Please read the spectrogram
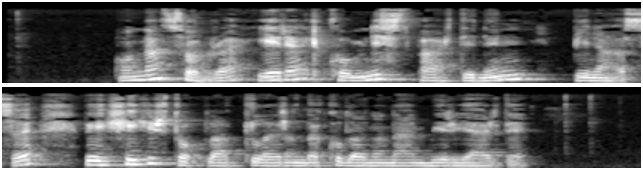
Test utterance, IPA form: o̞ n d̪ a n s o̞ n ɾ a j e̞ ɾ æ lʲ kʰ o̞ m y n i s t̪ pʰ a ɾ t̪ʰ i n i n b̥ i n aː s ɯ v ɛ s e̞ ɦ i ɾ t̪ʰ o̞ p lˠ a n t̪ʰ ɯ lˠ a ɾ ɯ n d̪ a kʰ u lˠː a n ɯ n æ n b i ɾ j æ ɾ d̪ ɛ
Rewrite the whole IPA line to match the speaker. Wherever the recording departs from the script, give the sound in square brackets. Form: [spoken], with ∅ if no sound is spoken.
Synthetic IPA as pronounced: o̞ n d̪ a n s o̞ n ɾ a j e̞ ɾ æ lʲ kʰ o̞ m y n i s t̪ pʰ a ɾ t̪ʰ i n i n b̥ i n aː s ɯ v ɛ [ʃ] e̞ ɦ i ɾ t̪ʰ o̞ p lˠ a n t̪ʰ ɯ lˠ a ɾ ɯ n d̪ a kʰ u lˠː a n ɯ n [a] n b i ɾ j æ ɾ d̪ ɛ

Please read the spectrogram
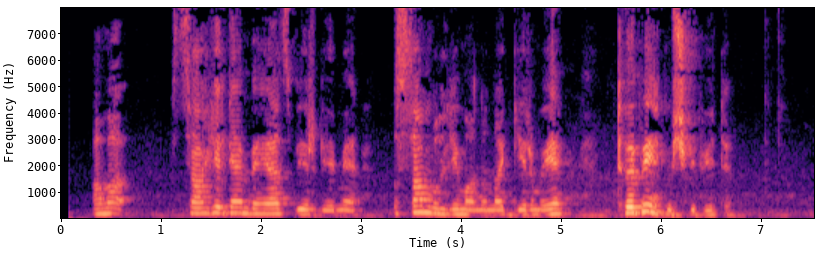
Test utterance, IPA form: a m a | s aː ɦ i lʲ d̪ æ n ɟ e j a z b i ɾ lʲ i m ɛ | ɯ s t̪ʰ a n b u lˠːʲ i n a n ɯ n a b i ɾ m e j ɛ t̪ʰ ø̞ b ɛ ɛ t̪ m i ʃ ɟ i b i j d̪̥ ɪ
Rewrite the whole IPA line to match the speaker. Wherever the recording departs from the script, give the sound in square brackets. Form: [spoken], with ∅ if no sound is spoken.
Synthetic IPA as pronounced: a m a | s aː ɦ i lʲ d̪ æ n [b] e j a z b i ɾ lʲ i m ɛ | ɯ s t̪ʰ a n b u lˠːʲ i [m] a n ɯ n a [ɟ] i ɾ m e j ɛ t̪ʰ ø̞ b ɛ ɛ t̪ m i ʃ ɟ i b i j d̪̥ ɪ

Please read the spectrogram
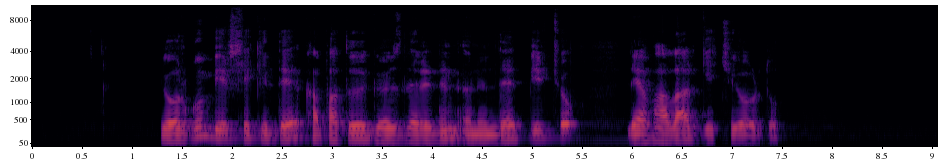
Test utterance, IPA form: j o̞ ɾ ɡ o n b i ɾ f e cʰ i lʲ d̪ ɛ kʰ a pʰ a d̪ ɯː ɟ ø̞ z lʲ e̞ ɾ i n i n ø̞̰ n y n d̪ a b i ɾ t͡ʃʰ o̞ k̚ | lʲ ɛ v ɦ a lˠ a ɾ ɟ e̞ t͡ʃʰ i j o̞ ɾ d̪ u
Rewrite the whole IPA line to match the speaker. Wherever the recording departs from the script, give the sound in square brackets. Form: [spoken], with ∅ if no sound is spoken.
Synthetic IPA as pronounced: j o̞ ɾ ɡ [u] n b i ɾ [ʃ] e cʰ i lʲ d̪ ɛ kʰ a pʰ a d̪ ɯː ɟ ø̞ z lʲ e̞ ɾ i n i n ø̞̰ n y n d̪ [ɛ] b i ɾ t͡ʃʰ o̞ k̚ | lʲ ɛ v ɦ a lˠ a ɾ ɟ e̞ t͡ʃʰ i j o̞ ɾ d̪ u

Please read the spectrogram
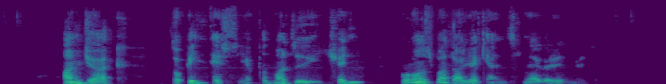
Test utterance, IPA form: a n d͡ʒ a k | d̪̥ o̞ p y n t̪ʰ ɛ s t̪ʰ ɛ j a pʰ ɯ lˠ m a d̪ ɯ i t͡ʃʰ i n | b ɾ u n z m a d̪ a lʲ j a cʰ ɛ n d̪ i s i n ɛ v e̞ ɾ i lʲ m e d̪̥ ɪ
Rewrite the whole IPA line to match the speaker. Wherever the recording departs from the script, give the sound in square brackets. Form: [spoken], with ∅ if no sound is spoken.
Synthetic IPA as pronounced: a n d͡ʒ a k | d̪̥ o̞ p [i] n t̪ʰ ɛ s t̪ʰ [i] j a pʰ ɯ lˠ m a d̪ [ɯː] i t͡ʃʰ i n | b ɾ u n z m a d̪ a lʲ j a cʰ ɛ n d̪ i s i n ɛ v e̞ ɾ i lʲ m e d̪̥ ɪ

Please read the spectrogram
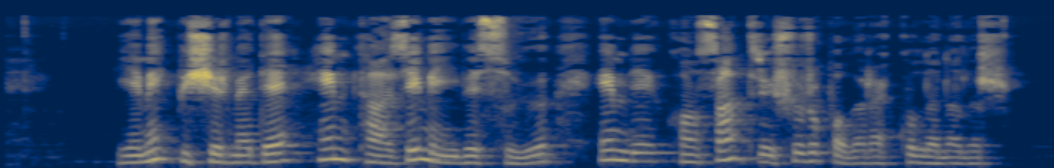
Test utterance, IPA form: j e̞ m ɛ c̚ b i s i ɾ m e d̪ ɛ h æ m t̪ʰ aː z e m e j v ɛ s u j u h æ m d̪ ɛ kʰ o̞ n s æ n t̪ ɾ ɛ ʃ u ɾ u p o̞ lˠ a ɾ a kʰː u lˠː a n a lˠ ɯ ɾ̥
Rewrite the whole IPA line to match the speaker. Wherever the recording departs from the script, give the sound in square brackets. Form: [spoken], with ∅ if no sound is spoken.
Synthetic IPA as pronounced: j e̞ m ɛ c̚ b i [ʃ] i ɾ m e d̪ ɛ h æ m t̪ʰ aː z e m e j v ɛ s u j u h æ m d̪ ɛ kʰ o̞ n s [a] n t̪ ɾ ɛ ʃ u ɾ u p o̞ lˠ a ɾ a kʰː u lˠː a n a lˠ ɯ ɾ̥

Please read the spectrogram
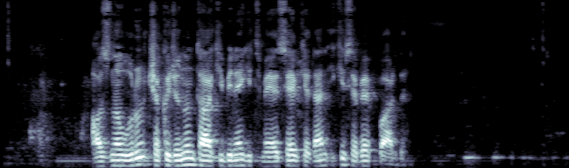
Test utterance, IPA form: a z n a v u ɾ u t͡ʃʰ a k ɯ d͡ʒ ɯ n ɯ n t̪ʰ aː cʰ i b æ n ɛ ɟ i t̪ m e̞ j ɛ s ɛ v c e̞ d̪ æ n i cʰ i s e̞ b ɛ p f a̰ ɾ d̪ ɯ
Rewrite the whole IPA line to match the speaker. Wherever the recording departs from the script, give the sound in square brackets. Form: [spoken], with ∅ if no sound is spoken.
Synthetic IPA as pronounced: a z n a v u ɾ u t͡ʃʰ a k ɯ d͡ʒ ɯ n ɯ n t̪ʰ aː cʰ i b [i] n ɛ ɟ i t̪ m e̞ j ɛ s ɛ v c e̞ d̪ æ n i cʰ i s e̞ b ɛ p [v] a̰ ɾ d̪ ɯ

